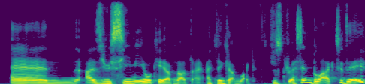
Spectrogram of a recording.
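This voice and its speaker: A woman speaks with a French accent at a moderate pace. Her fairly low voice has a dark, mellow tone. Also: ordinary pitch variation. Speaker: podcast guest. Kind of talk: casual interview chat.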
